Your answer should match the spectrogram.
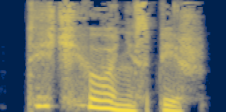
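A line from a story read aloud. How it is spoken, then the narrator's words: Surprised tender question. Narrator (Russian): удивленно и нежно спросила она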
